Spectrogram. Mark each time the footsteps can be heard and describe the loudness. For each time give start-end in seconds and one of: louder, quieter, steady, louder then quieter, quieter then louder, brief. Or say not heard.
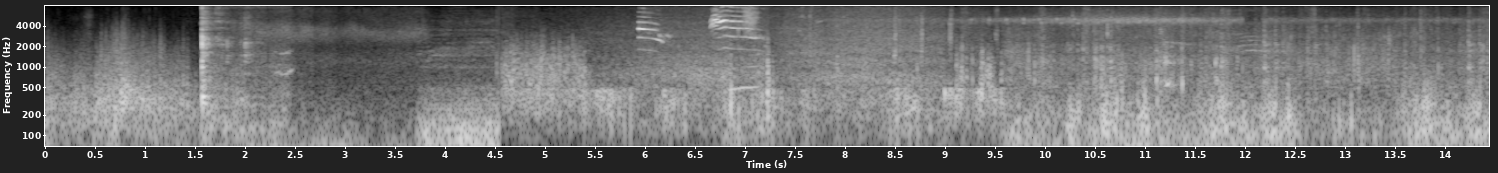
7.7-14.4 louder then quieter.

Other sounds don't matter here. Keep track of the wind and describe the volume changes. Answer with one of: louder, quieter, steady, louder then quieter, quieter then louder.
steady.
